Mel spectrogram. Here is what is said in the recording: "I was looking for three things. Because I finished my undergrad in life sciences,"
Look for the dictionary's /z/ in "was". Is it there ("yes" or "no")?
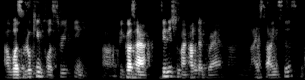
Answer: no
